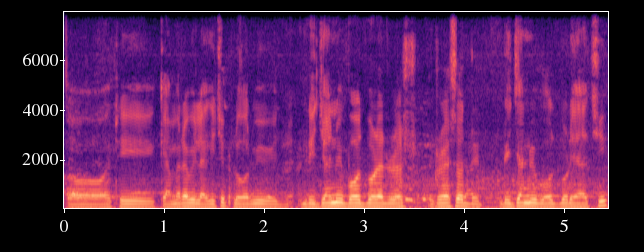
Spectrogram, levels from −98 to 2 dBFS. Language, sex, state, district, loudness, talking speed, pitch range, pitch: Odia, male, Odisha, Khordha, -16 LUFS, 210 wpm, 125-140 Hz, 135 Hz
